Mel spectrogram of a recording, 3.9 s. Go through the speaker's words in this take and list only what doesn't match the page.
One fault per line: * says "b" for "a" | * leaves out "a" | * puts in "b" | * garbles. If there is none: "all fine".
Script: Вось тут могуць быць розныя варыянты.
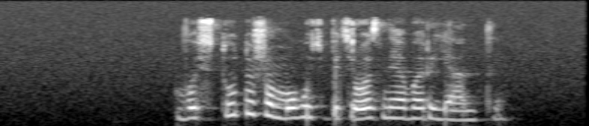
* puts in "ужо"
